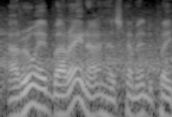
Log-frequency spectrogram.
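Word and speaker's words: Arruebarrena: one ball one strike there's a lot of syllables in that name aru barena aru bua and and the two RS you're supposed to really turn you know turn those RS around well give it to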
